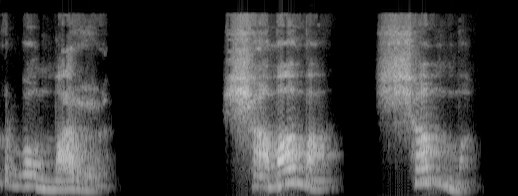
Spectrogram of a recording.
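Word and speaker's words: شمّ: মারারা আমরা উচ্চারণ করব মাররা। শামামা, শাম্মা।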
